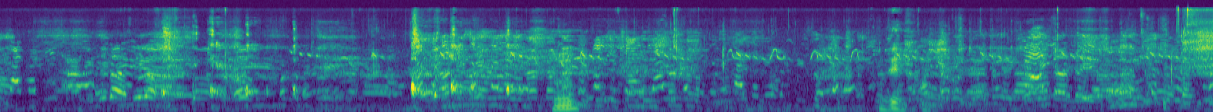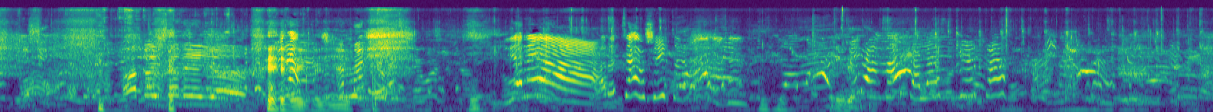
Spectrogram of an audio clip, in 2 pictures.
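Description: Children shout and chatter excitedly outdoors.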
